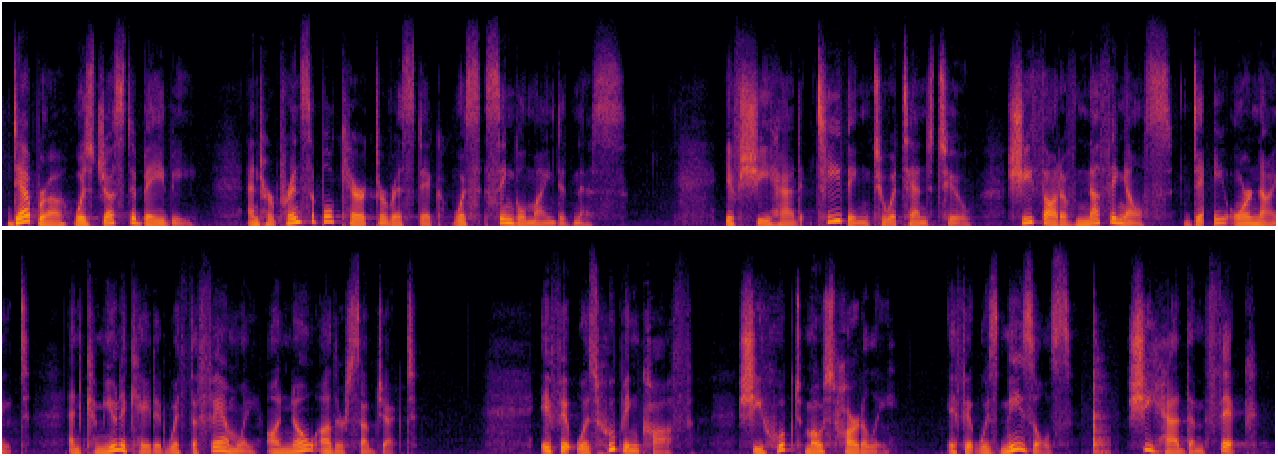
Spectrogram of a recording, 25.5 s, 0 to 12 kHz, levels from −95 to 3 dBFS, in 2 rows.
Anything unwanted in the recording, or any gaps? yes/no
yes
